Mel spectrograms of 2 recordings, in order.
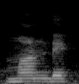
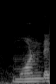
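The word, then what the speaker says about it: Monday: পারলো that it ওয়াজ মানডে morning মনডে কিন্তু নয় মানডে actual pronunciation is মানডে তাহলে সে যেন হঠাৎ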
